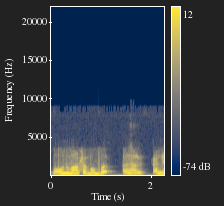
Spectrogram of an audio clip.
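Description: Speech: a woman talking in Malayalam, with a brief pause partway through.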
